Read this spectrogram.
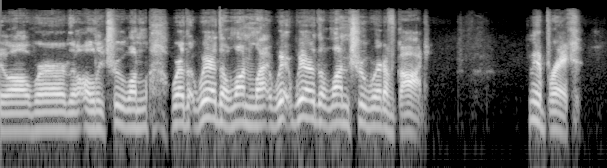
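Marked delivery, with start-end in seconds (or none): none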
